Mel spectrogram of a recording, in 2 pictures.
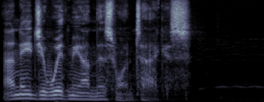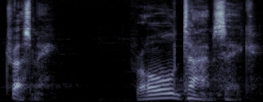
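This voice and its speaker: A wry, determined space-cowboy commander from a video game. The drawl is husky and lively in pitch, heard in a reverberant room. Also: male voice, unhurried, full character voice. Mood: confronting. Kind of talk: video game cutscene acting. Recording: reverberant room with music underneath.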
